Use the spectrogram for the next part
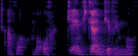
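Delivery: very soft, almost whispered wish; under the breath. Real, not acted. Viewer let down by an okay film, quietly wishful. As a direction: let it fade to a near whisper.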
